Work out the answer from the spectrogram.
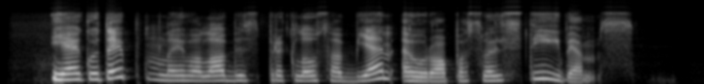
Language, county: Lithuanian, Vilnius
